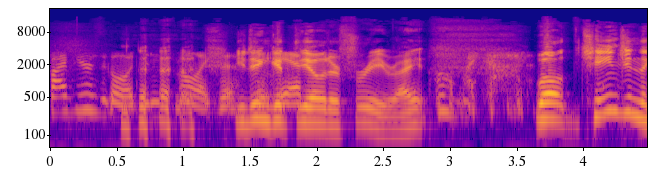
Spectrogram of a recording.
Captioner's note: laughs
